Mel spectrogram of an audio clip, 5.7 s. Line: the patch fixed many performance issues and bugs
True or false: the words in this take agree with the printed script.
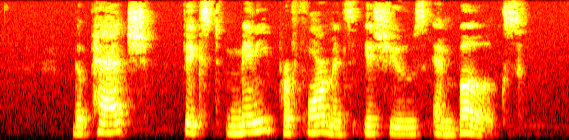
true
